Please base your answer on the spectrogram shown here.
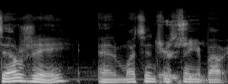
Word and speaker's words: Hergé: It looks like Hergé or something to me, Yeah, but how would you that's pronounce it interesting. correctly? It's it's Hergé, and what's interesting Hergé.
